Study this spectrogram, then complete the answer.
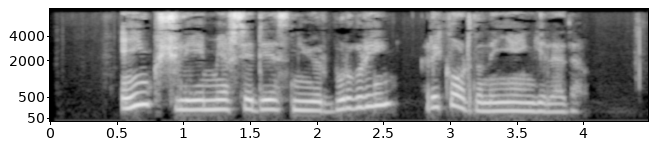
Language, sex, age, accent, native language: Uzbek, female, 18-24, Buxoro, Uzbek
